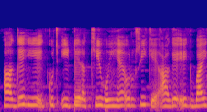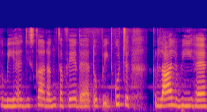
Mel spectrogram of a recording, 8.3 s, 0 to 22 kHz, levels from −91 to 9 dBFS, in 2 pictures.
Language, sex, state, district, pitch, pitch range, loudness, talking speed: Hindi, female, Uttar Pradesh, Shamli, 240 Hz, 230-255 Hz, -20 LUFS, 180 wpm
